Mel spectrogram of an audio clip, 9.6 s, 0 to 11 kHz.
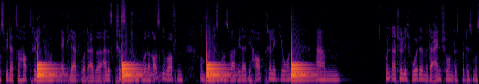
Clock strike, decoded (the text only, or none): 4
